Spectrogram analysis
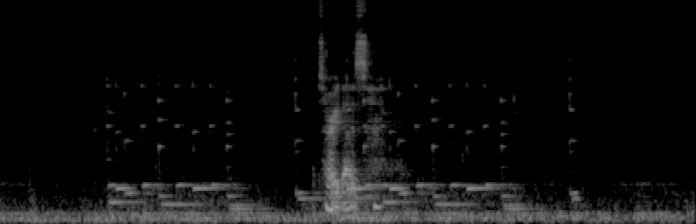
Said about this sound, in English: My phone going off.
